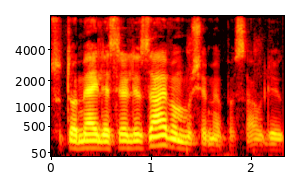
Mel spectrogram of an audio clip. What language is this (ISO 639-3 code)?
lit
